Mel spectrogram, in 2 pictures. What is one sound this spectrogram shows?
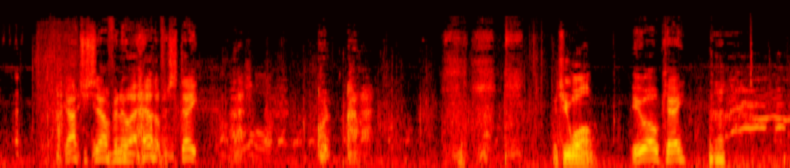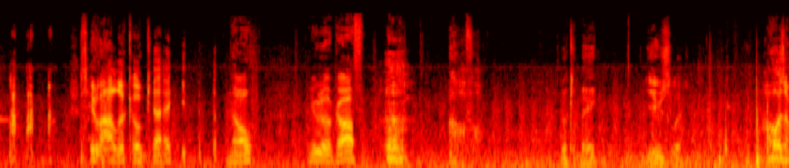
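A man speaks in a low, gruff voice.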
